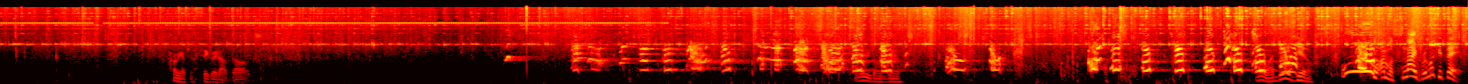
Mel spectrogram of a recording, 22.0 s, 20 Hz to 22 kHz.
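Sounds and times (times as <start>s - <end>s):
hounds baying and yelping: 7.5s - 22.0s.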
